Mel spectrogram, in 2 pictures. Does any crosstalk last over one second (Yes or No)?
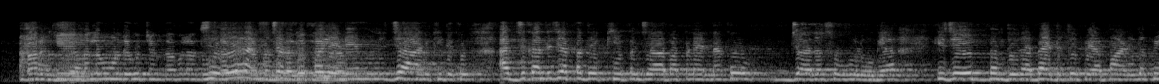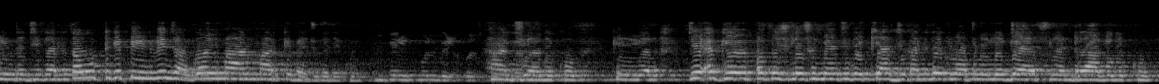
Yes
